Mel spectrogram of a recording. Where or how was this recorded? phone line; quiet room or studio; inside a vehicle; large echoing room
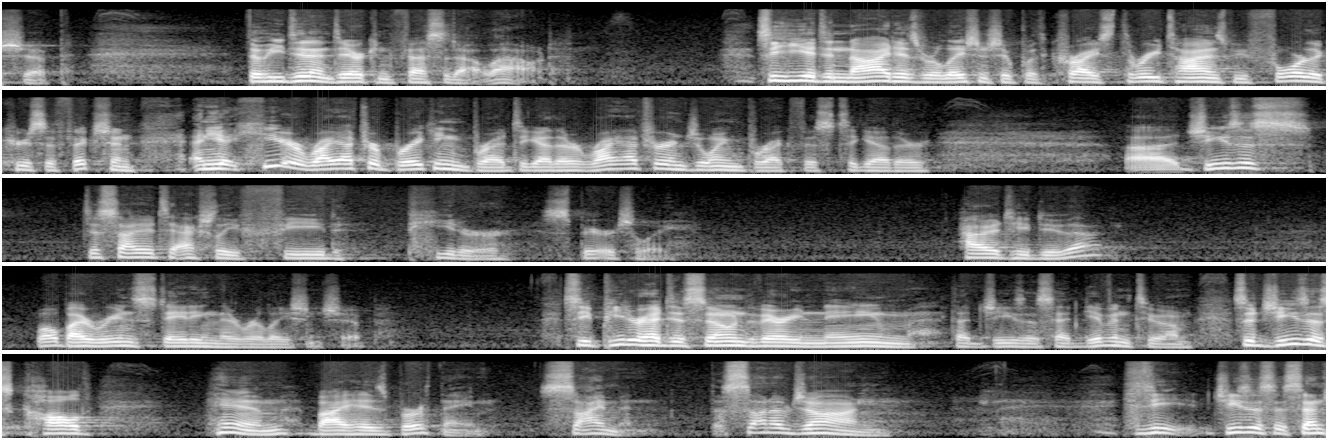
large echoing room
